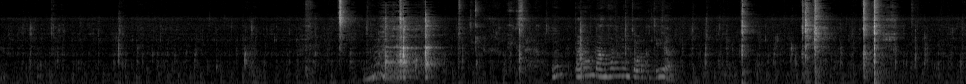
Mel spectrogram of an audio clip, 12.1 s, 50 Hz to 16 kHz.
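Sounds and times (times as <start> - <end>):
fork clicking against pot: 10.0 - 11.2.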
